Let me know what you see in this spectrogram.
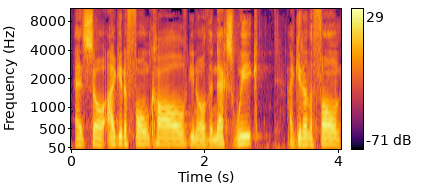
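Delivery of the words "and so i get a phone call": ordinary talk, nothing marked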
